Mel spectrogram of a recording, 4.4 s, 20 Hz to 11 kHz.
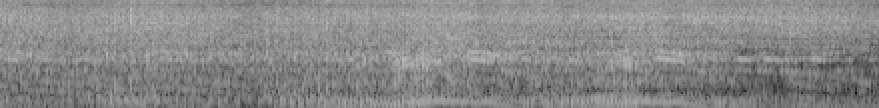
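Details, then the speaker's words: Bajaj Pulsar 125 E20 at about 5,837 km, opened after a tik-tik and rattling engine noise, electric-started after repair: clean, even exhaust note through smooth blips; the earlier rattle is gone. "पहले जो भी sound था झरझर का सा sound खत्म हो चुका"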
